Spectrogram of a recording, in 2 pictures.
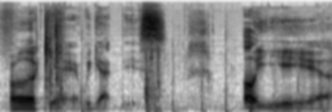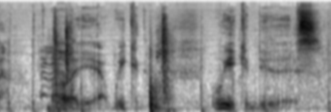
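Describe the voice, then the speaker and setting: A very slow delivery full of long, frequent pauses. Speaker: gaming streamer. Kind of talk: live gameplay commentary. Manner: casual, thinking aloud.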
